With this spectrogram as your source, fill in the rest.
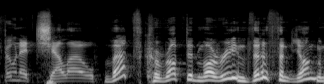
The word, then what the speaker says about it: Funicello: new photos of a metformicello she was so pretty and taunted hey Maureen what's all this about girls in bikinis and isn't it pronounced Funicello that's corrupted Maureen's innocent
